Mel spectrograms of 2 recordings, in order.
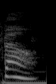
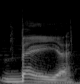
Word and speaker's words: Belle: This is my friend Belle, one of the managers of the resort. No, no, no. Please. It's pronounced ba. You may call me ba.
